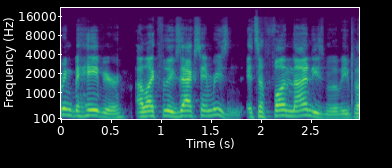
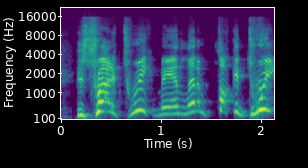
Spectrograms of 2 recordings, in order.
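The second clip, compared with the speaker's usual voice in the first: belted out high and loud. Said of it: "that's [name] with a great line from The Faculty".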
